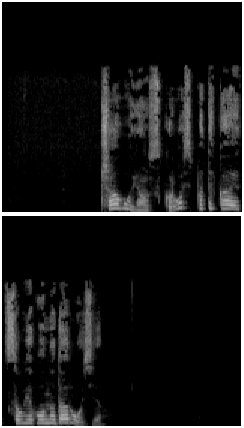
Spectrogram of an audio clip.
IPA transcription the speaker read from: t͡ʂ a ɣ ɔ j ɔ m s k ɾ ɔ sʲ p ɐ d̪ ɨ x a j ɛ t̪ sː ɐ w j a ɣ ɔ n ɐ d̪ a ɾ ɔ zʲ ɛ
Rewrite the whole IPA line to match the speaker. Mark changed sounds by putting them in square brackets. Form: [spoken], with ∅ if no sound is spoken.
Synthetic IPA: t͡ʂ a ɣ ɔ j ɔ [n] s k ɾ ɔ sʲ p ɐ [t̪] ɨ [k] a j ɛ t̪ sː ɐ w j a ɣ ɔ n ɐ d̪ a ɾ ɔ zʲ ɛ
